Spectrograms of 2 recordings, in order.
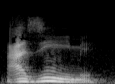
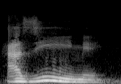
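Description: No difference in how they are said.

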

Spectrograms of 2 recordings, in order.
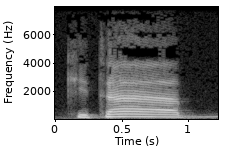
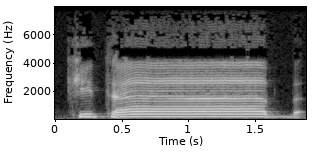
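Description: First: The final b is released slowly without echo. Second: The final b is released with a bouncing echo. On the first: The speaker calls it wrong. "لبها رو به یک بار از هم جدا نمی کنم، بلکه با تأنی و آهسته از هم جدا می کنم" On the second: The speaker calls it right. "در حالی که قلقله اونها رو ظاهر کردم"

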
